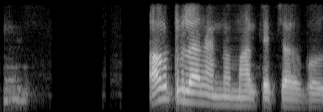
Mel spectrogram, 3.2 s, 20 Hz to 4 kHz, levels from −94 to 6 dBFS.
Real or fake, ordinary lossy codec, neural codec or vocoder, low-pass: fake; none; codec, 24 kHz, 0.9 kbps, WavTokenizer, medium speech release version 1; 3.6 kHz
